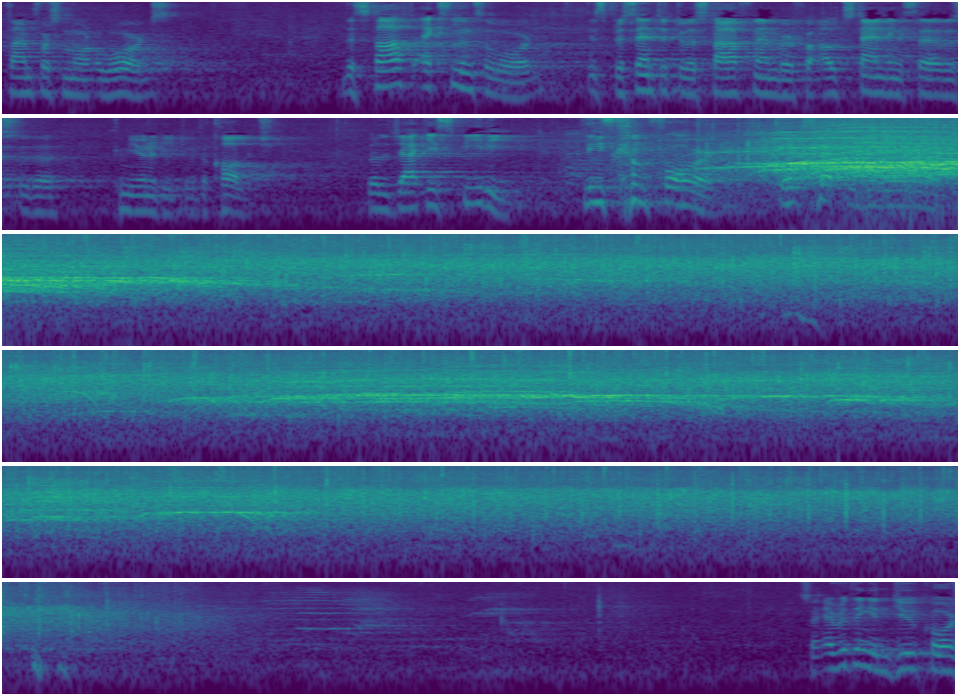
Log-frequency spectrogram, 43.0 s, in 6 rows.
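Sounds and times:
speech: 0.0 - 1.4, 2.6 - 9.3, 9.9 - 14.0
audience applause and cheering: 12.2 - 37.5.

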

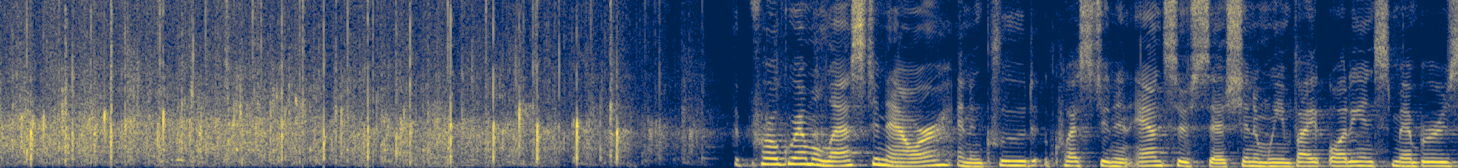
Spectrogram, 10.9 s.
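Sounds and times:
audience applause: 0.0 - 5.4
speech: 5.6 - 10.9.

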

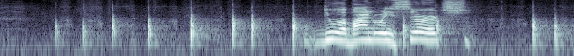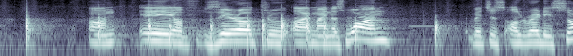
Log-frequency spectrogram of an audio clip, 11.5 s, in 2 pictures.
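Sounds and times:
writing on a board during a lecture on sorting algorithms: 0.5 - 9.2, 10.0 - 10.5
speech: 3.2 - 4.8, 6.6 - 9.7, 10.4 - 11.4.

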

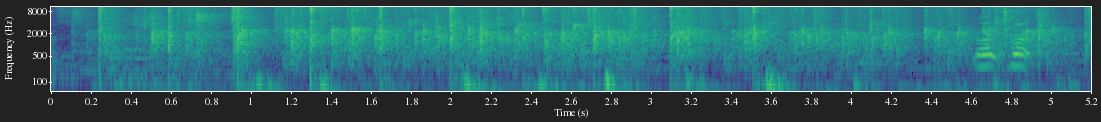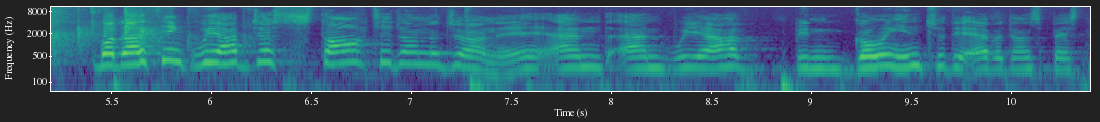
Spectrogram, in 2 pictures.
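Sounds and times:
audience applause: 0.0 - 6.3
speech: 4.6 - 10.3.

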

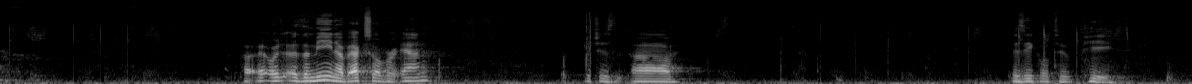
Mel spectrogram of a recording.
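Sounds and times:
writing on a board during a lecture: 0.0 - 1.8, 7.1 - 11.3
speech: 2.4 - 4.4, 5.9 - 6.9, 10.1 - 11.3.

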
